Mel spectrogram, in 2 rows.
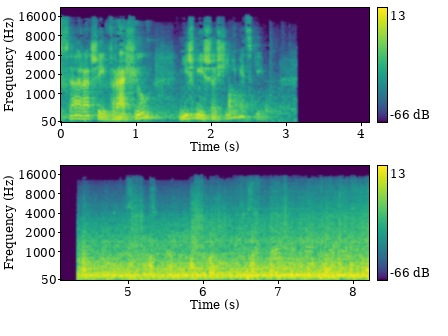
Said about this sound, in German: Gemächlich ruckelt die Straßenbahn neben der mehrspurigen Schnellstraße daher. Alle 5 Minuten ist Halt.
